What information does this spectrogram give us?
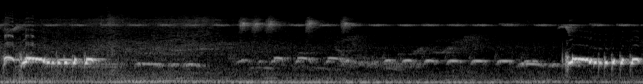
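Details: Local zebra dove, loud and prolific with good rhythm, opens and closes with strong rattling coo phrases, while quieter pulsed cooing continues between them over a faint high whine.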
